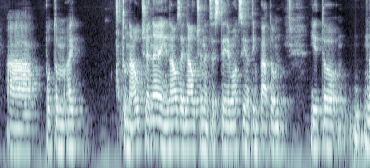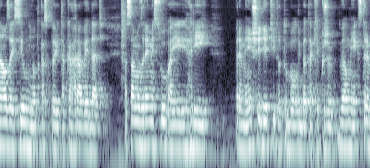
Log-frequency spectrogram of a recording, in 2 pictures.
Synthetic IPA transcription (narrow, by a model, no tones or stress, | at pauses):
ʔapɔt̪ɔma̰j | t̪ɔnaut͡ʃɛnɛːjɛnaɔzajnaut͡ʃɛnɛːt͡sɛst̪ɛjɛmɔt͡sɪat̪impaːd̪ɔm | jɛt̪ɔ | naɔzajsilniːɔt̪kask̚t̪ɔɾiːt̪akaːɦɾaʋɪɛd̪ac | asamɔzɾɛjmɛsuːʔajɦɾi | pɾɛmɛnʃɪɛɟɛcit̪ɔt̪ɔbɔlibat̪akiːakɔʒɛʋɛlmiɛkst̪ɾɛːm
